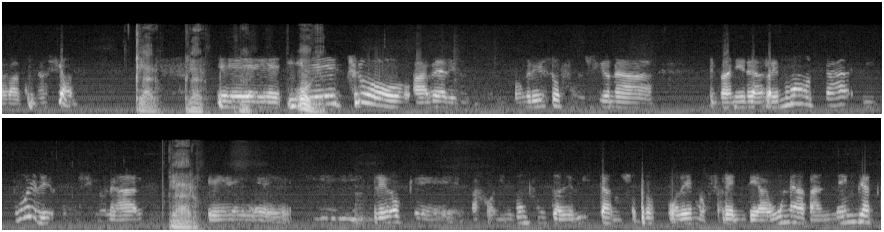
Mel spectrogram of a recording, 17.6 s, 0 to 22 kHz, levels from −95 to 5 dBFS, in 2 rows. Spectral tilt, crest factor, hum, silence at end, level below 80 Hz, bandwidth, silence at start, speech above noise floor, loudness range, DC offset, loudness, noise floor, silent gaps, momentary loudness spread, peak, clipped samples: -7 dB/octave; 20 dB; 50 Hz at -50 dBFS; 0.1 s; -40 dBFS; 10.5 kHz; 0 s; 29 dB; 10 LU; under 0.1%; -20 LUFS; -48 dBFS; none; 18 LU; 0 dBFS; under 0.1%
